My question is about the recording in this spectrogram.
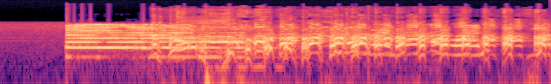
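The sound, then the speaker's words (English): A car horn gives one loud, sustained blast from a vehicle driving by, driven by someone called Santa Claus, and people break into laughter and chatter right after it. “Oh, there was Santa Claus himself driving by with that honk.”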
